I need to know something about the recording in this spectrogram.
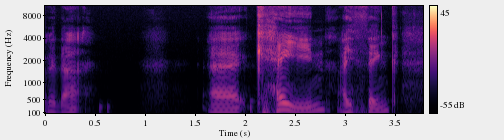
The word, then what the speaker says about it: Kane: Oh, is it Kane? Sorry, is that how you pronounce it? Kane. I'll remember that. I was like, is it Kian? I think I'm doing it wrong, but it's Kane.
